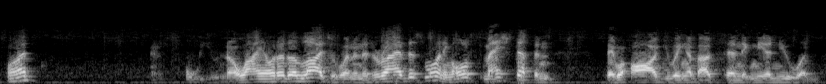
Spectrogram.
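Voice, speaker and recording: An actor playing a timid, fussy, evasive twin brother with a nervous stammer in an old-time radio drama. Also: male voice, on the low side, sing-song, moderate pace, breathy edge, narrow, tinny audio. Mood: nervous, explaining. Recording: band-limited old radio drama recording.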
